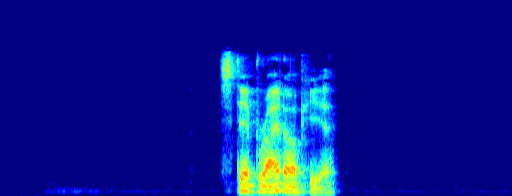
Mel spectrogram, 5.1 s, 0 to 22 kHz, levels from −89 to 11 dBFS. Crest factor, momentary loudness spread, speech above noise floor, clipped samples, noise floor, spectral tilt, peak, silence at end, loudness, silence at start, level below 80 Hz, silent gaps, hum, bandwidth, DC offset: 22 dB; 13 LU; 67 dB; under 0.1%; -86 dBFS; -5 dB/octave; -4 dBFS; 1.8 s; -20 LUFS; 2.2 s; -60 dBFS; none; none; 7.4 kHz; under 0.1%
